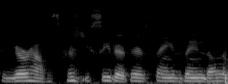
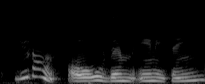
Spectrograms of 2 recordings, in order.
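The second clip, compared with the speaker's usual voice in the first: ordinary talk, nothing marked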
